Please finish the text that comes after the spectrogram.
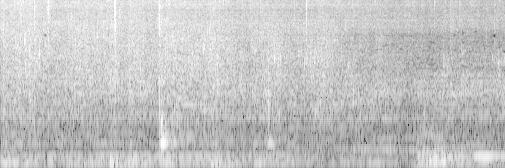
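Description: Ginger frying in a pan makes a soft, steady sizzle with a few light clicks of utensils, quiet and close, with no talking.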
